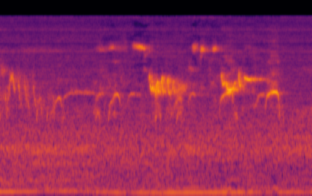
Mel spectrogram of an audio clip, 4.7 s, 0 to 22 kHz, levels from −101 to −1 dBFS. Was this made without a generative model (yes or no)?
no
